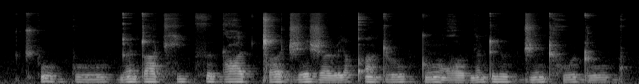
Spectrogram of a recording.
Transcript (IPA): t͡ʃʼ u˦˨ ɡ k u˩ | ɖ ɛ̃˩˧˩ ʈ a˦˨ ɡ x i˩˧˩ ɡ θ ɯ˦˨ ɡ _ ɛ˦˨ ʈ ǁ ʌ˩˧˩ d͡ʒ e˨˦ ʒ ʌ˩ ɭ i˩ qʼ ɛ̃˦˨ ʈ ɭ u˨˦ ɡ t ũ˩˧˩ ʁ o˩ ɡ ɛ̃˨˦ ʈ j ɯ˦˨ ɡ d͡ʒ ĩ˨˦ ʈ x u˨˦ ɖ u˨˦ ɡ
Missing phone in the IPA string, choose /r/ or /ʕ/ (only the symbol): ʕ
